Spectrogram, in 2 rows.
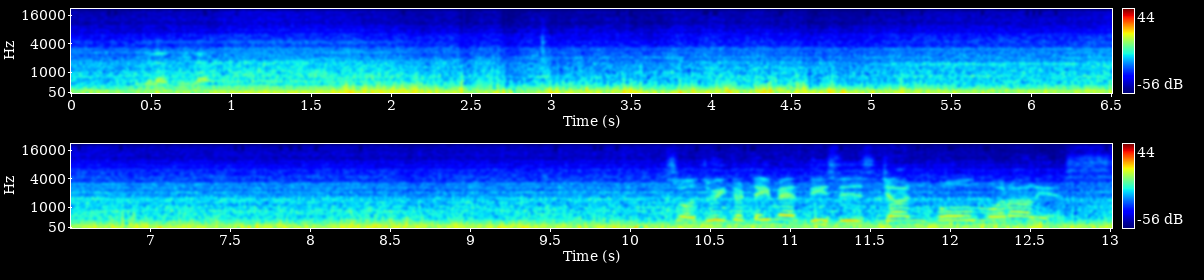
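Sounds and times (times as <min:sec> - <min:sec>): road noise: 0:00.0 - 0:13.0
vehicle engine rumble: 0:00.0 - 0:13.0.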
